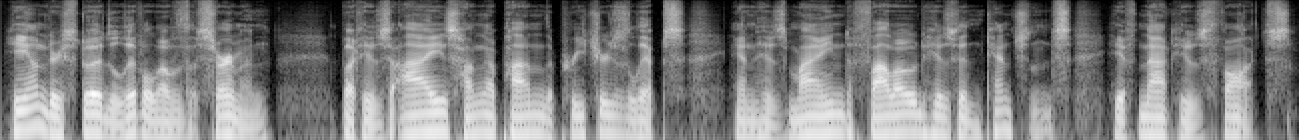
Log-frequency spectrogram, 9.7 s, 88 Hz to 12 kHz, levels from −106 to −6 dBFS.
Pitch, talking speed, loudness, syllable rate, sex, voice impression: 95 Hz, 150 wpm, -20 LUFS, 4.0 syllables/s, male, very masculine, very adult-like, middle-aged, very thick, tensed, very powerful, slightly bright, soft, slightly muffled, fluent, very cool, intellectual, very sincere, very calm, very mature, very friendly, very reassuring, unique, very wild, sweet, slightly lively, kind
